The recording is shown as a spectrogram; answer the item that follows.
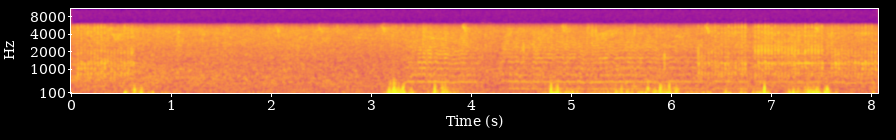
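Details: Foraging honey bees give a droning buzz that swells midway and holds a steady pitch for a few seconds, broken by low thumps of wind or handling.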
